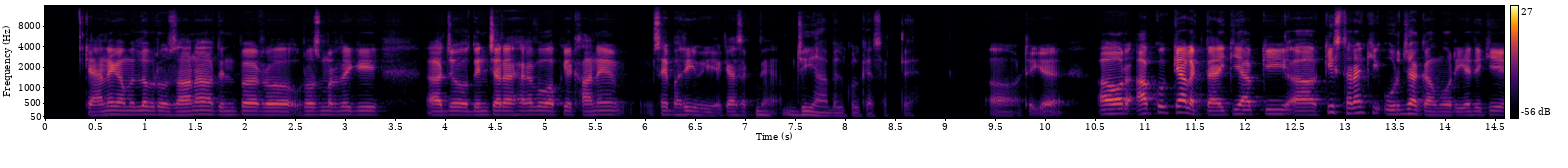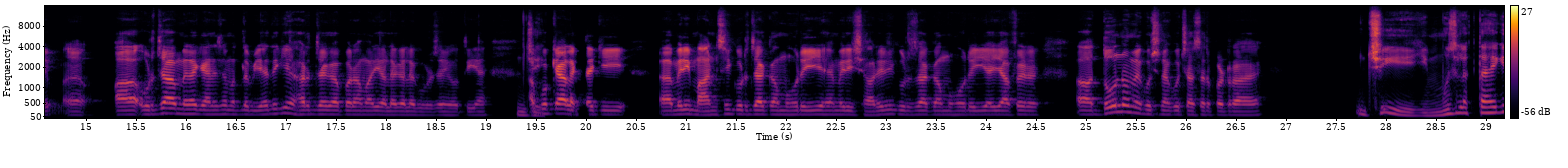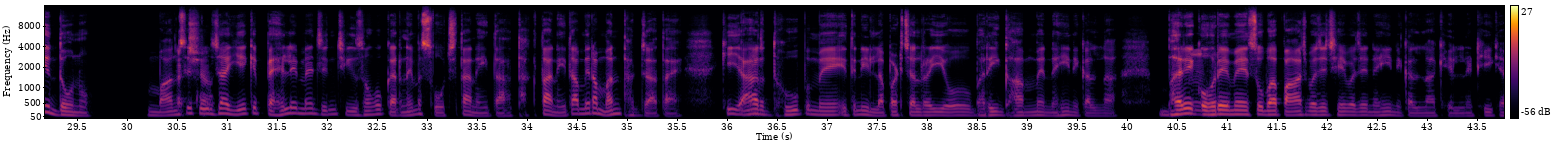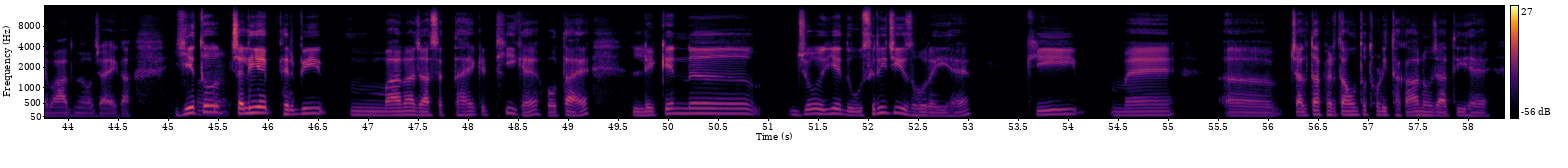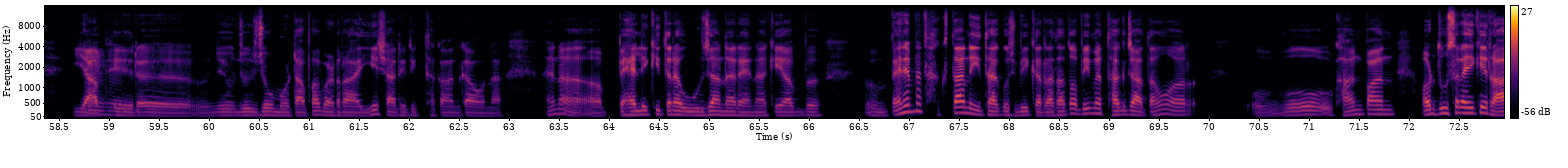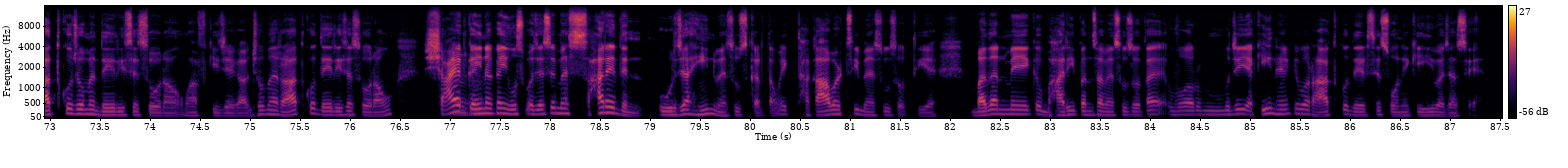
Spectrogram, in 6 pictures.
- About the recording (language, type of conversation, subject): Hindi, advice, स्वास्थ्य और आनंद के बीच संतुलन कैसे बनाया जाए?
- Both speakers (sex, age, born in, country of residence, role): male, 20-24, India, India, advisor; male, 30-34, India, India, user
- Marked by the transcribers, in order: none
